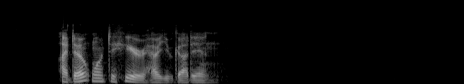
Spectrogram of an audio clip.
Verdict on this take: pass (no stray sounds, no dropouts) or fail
pass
